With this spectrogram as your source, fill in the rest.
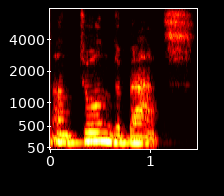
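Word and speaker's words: Antoon De Baets: i want to turn to uh i'm sorry anton de bets is that right yeah good afternoon uh my name is anton the bats that's the correct pronunciation but i do not blame you because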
